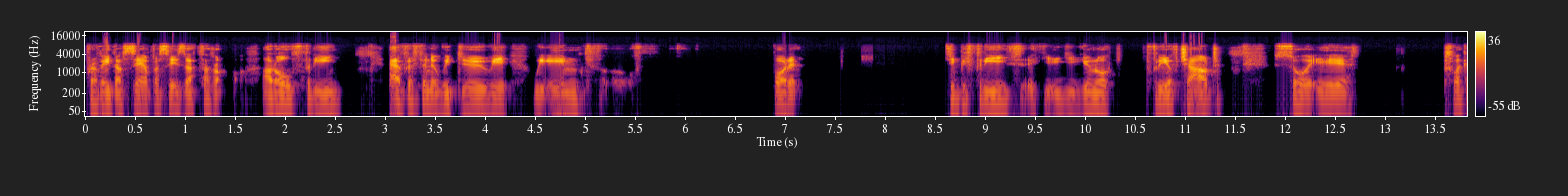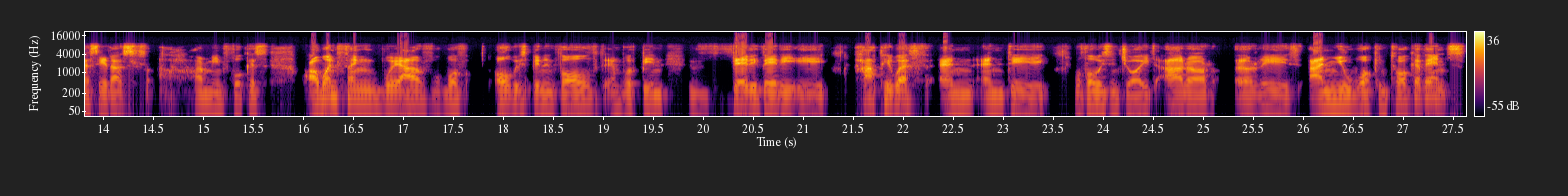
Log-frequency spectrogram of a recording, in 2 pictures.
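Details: Man from Glasgow, Scotland, involved in stammering self-help groups for over 25 years, speaking in everyday conversation; stuttering (stammering).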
